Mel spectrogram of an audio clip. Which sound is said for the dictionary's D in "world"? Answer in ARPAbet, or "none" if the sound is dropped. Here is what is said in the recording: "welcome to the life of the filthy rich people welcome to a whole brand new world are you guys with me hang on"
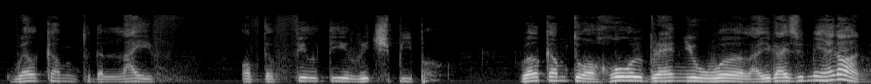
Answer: none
